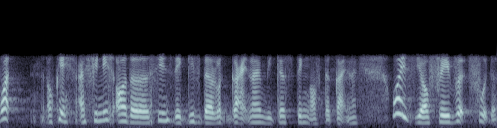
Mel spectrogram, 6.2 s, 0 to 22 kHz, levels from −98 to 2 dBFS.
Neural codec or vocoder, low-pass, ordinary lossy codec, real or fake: vocoder, 44.1 kHz, 128 mel bands every 512 samples, BigVGAN v2; 3.6 kHz; Opus, 64 kbps; fake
